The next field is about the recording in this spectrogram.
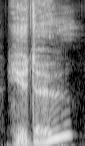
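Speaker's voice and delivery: loud, high, delighted question; suddenly brightening cry. A narrator's reading. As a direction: ask it in amazed hope. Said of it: "cried the B F G, suddenly brightening".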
